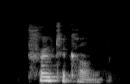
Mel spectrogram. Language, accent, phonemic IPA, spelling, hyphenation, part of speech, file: English, Southern England, /ˈpɹəʊtəˌkɒl/, protocol, pro‧to‧col, noun / verb, LL-Q1860 (eng)-protocol.wav
- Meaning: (noun) The minutes, or official record, of a negotiation or transaction; especially a document drawn up officially which forms the legal basis for subsequent agreements based on it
